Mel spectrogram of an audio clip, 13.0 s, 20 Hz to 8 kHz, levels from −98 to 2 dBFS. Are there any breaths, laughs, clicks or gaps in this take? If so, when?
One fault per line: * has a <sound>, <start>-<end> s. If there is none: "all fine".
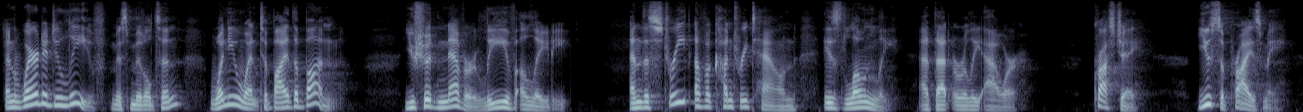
all fine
